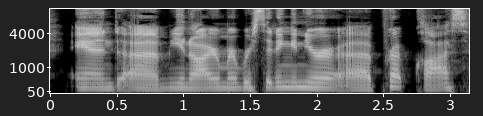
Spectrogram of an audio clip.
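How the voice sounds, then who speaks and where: A woman with an American accent talks fairly quickly at a medium pitch with fairly even intonation, the sound dry and close with no echo in a very clean recording with a silent background. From Oklahoma, US. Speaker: motivational speaker. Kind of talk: interview.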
